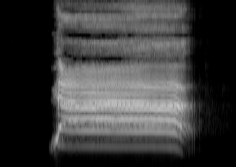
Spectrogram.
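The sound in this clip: A man's loud shout, an aged master crying out: one long sustained yell of about a second and a half, held at a steady pitch and heard alone.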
